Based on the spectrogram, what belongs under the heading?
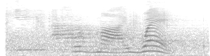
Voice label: female marine, marine tough

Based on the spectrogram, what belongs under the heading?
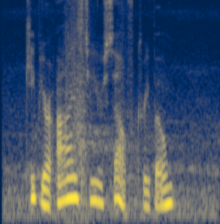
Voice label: female marines

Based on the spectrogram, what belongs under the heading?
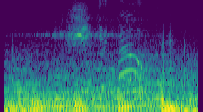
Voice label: grunt; h2dialogue; grunt crazy

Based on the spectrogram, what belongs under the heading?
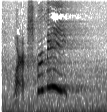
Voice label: grunt; h2dialogue; grunt crazy

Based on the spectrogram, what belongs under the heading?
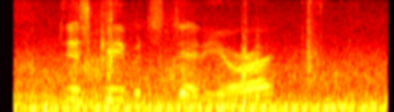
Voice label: marines, aussie; h2dialogue

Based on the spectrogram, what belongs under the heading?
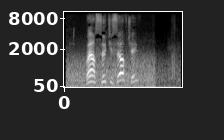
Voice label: marine, aussie; h2dialogue

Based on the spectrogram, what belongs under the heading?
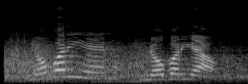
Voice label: nobody in nobody out, marine sassy

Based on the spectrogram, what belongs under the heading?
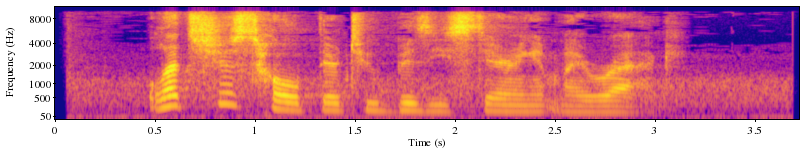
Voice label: female marine, marine tough

